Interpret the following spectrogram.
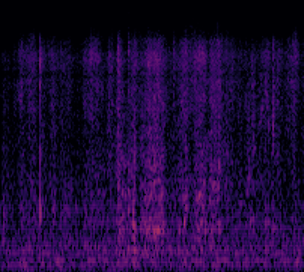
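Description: Faint rustling of a fabric apron being unfolded and handled, with a few soft clicks.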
